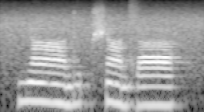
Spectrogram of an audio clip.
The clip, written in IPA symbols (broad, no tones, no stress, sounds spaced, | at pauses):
j ãː d ʉ p ʃ ã d͡z aː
